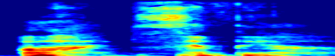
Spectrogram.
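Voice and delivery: slow, raspy whispered monster voice; slithery raspy monster introduction; rasping. Acted.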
